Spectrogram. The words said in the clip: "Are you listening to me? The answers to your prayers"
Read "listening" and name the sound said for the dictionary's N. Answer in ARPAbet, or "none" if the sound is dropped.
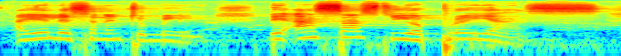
N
